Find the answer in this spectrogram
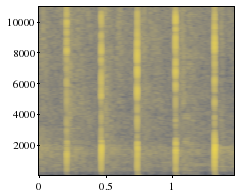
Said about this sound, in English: Nice round of applause, ladies and gentlemen.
